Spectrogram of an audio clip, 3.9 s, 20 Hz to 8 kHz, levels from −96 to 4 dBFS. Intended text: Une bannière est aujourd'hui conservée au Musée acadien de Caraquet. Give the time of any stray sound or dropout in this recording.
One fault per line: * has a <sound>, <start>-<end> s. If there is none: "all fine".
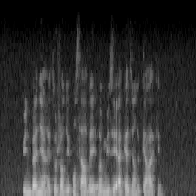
all fine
